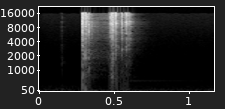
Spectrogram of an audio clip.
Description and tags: The sound of the Focal TLR 35mm camera with a shutter speed of 1/8 second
